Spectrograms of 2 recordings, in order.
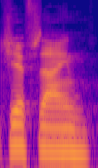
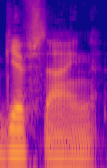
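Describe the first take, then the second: First: It begins with a soft G sound. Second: It begins with a hard G sound. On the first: "some of you might pronounce it" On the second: "I pronounce GIF with a hard G"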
